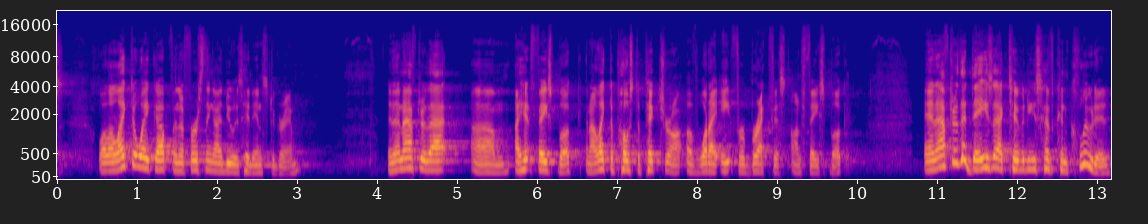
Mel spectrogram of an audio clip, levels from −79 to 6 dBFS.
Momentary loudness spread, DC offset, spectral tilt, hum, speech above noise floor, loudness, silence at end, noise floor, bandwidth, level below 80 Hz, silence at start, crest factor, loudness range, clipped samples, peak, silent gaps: 14 LU; under 0.1%; -5 dB/octave; none; 40 dB; -22 LUFS; 0 s; -61 dBFS; 15.5 kHz; -78 dBFS; 0 s; 20 dB; 4 LU; under 0.1%; -4 dBFS; none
